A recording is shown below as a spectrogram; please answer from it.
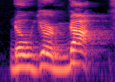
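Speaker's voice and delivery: loud, slow troll voice. Acted. Troll blocking the goat's way, loud and slow. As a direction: bark a flat no at the goat.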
